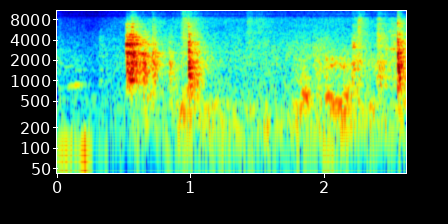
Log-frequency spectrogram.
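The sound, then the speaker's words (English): A dish being set down while food is plated: a few hard clattering knocks of crockery over a low, steady background. “Okay, so once it's deep and done, and it's very nice color, right? We're going to place our dish.”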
